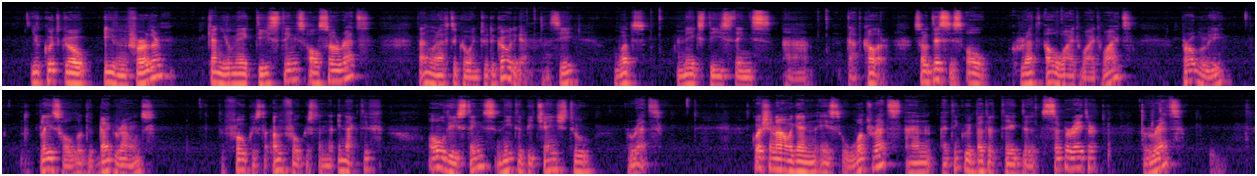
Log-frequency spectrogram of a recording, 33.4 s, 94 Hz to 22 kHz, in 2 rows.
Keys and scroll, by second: 32.0 ctrl+c.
